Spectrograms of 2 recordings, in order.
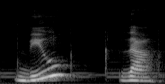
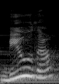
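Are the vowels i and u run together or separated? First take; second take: separated; together. First: The i and u are split into separate syllables. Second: The i and u glide together in one syllable. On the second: "todo junto"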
